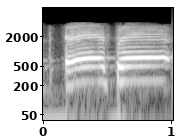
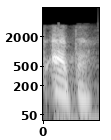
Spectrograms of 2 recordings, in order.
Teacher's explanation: واحدة مد بدل آتى والتانية أتى همزة قطع مفتوحة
